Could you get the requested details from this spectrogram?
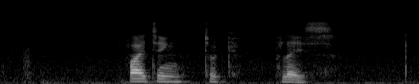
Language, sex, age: English, male, 21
